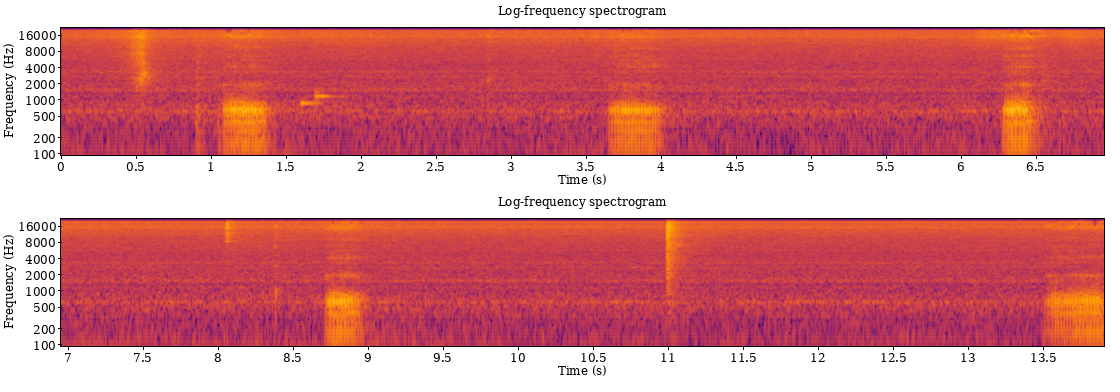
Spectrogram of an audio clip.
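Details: Excessive snoring of a dog sleeping at bedtime, short gruff snores repeated about every two and a half seconds, softer and briefer than usual, with faint clicks and a quiet indoor background.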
